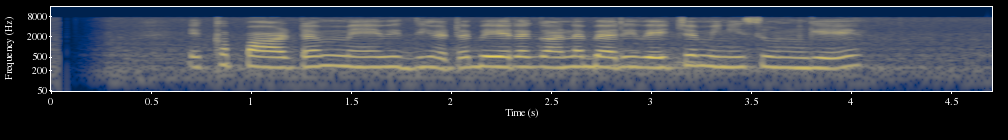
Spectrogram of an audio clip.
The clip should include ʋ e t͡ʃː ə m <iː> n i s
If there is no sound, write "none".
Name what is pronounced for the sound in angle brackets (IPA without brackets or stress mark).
i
